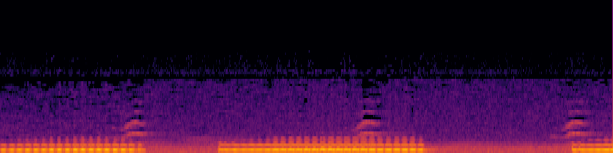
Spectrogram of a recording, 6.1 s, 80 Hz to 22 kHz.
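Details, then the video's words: Male tawny owl calling on a branch at a nest box at 18:41 on 27 February 2016 gives long, quavering hoots of one to two seconds after short gaps, as the female flies at him wanting prey; faint chirps of another bird in between. "Bosuil M roept op tak"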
